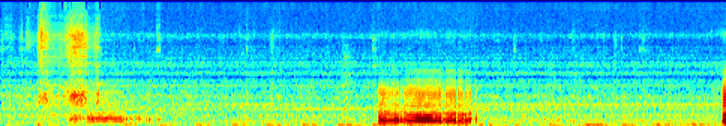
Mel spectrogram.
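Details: Sleeping cat snoring: two quiet, low rasping breath sounds against room noise, soft snoring.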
